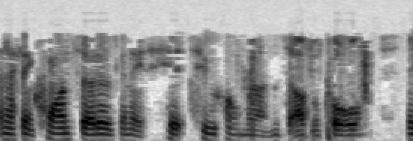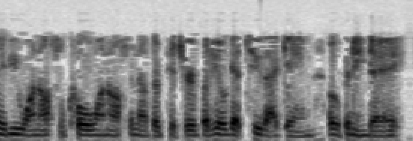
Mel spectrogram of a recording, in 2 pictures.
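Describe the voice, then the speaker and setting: A man's voice: lowish voice, flat delivery, a little fast, slight background noise. A man leaving a casual sports-fan voicemail over a lo-fi phone line. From United States. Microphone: phone call.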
